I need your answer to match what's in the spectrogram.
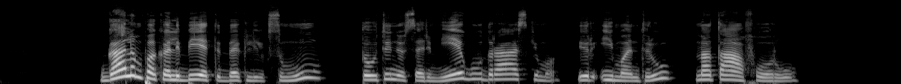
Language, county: Lithuanian, Klaipėda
